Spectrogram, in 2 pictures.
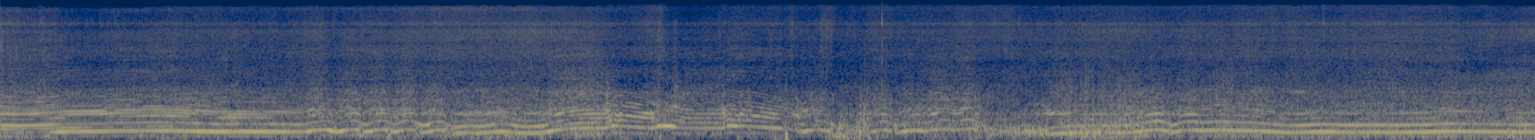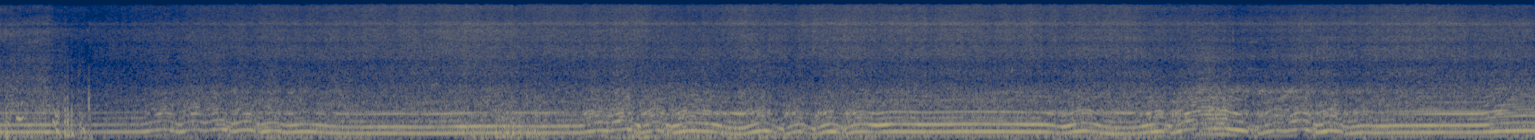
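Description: Yamaha SuperJet stand-up jet ski's two-stroke engine running under way. Its pitch holds steady for stretches, then swings quickly up and down several times as the revs rise and fall.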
